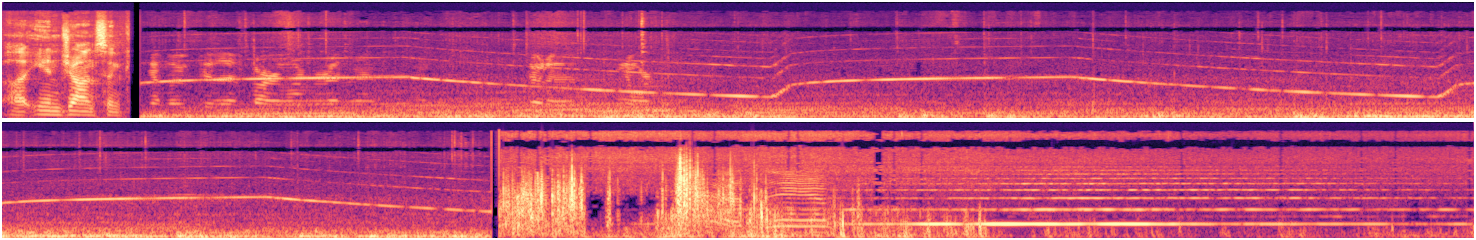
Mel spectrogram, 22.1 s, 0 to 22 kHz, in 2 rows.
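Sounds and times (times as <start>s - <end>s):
low rumble of wind: 1.0s - 22.0s
siren wailing: 1.0s - 22.0s
burst of noise: 14.7s - 18.6s.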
